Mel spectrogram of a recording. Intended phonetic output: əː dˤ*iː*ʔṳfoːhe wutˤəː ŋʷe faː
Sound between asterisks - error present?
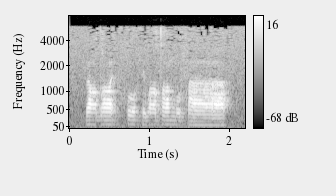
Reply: no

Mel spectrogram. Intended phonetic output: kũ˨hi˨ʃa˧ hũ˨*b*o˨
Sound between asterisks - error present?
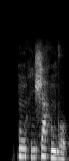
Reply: yes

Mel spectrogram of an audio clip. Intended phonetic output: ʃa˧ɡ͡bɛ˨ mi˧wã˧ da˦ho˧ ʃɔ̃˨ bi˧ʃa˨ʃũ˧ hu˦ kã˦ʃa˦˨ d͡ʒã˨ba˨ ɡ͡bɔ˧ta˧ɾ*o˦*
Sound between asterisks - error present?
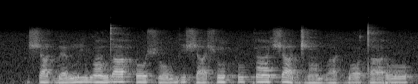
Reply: no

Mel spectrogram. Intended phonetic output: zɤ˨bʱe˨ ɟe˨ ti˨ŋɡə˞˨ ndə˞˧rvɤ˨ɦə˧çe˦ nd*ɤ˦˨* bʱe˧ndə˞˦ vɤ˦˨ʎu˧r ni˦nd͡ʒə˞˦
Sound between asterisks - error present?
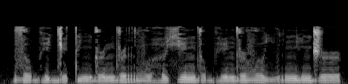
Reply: yes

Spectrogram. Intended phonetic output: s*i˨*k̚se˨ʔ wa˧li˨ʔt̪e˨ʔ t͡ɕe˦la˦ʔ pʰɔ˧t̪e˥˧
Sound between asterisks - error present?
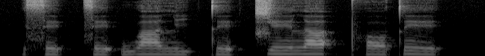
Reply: yes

